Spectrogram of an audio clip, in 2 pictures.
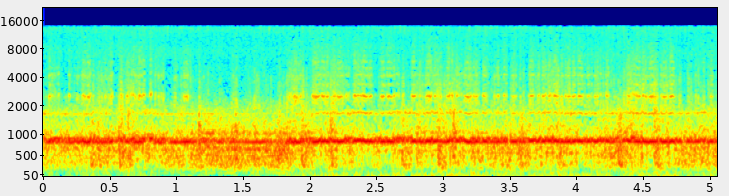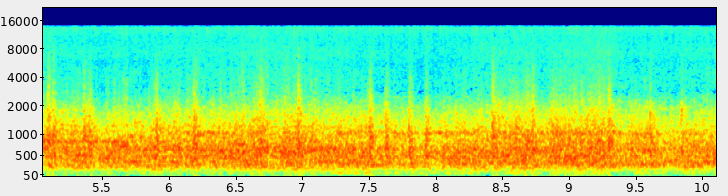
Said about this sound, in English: A rapid train passed below me and was skimming away over the landscape. When the vapor disappeared, I looked down again and saw him refurling the flag he had shown while the train went by.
